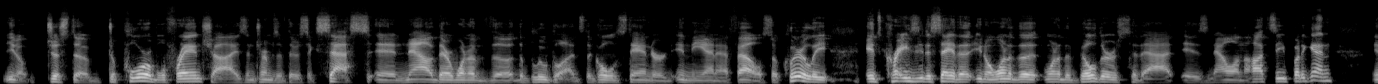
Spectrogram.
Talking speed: 230 wpm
